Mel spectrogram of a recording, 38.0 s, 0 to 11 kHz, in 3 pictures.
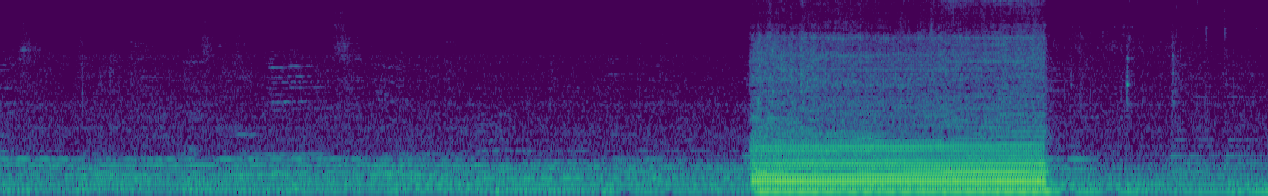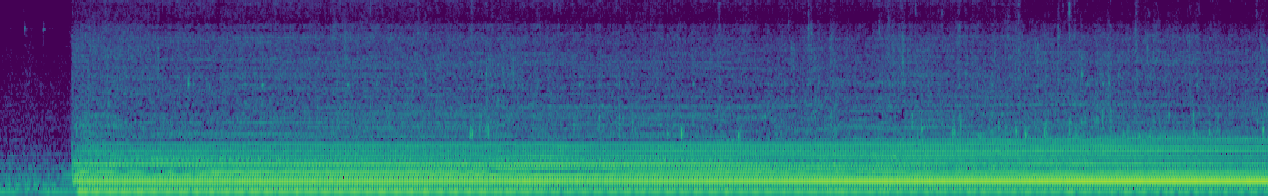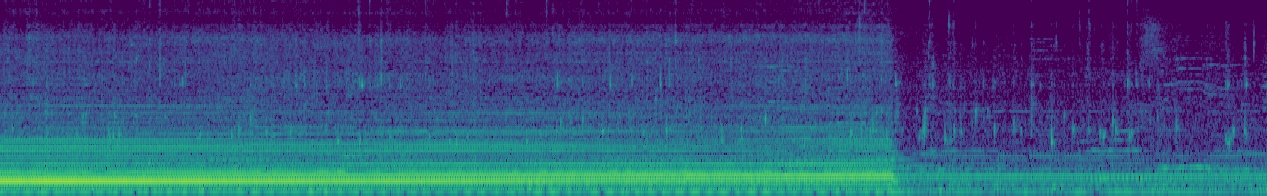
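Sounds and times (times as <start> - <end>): water pump humming: 7.5 - 10.6, 13.4 - 38.0
water pouring: 7.5 - 11.4, 13.0 - 38.0.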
